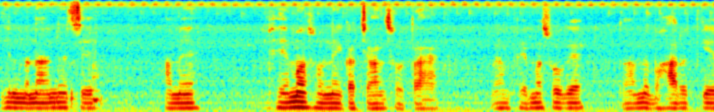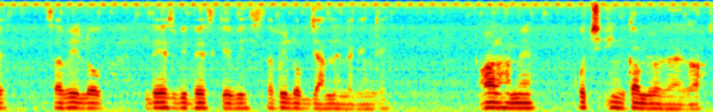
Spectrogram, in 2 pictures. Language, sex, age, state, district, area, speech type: Hindi, male, 30-45, Uttar Pradesh, Sonbhadra, rural, spontaneous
